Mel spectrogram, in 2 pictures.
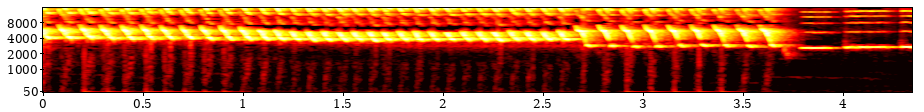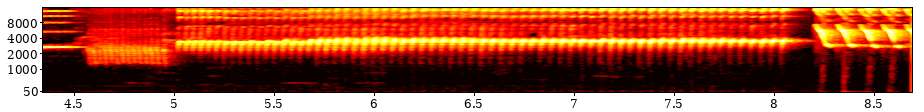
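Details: Gacor canary giving its rolling 'ngeroll' song, used to stimulate canaries that have gone quiet: fast high trills, a few pure whistled tones, then a long sustained buzzy roll and a final trill.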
